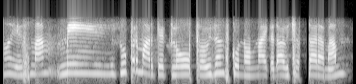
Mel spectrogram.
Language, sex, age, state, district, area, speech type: Telugu, female, 18-30, Andhra Pradesh, Sri Balaji, rural, conversation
